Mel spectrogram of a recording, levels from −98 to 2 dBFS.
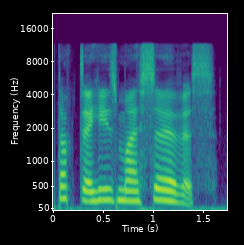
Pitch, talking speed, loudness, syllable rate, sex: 200 Hz, 140 wpm, -15 LUFS, 5.1 syllables/s, female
